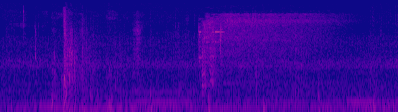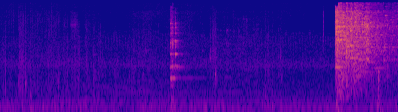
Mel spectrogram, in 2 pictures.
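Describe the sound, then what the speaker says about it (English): Glass shatters in the horror game Amnesia, a window smashed with a brick: a sudden bright crash near the end bursts over a low droning ambient hum, with a few sharper clinks earlier in the clip. "I probably need to break the glass with a brick or something."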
